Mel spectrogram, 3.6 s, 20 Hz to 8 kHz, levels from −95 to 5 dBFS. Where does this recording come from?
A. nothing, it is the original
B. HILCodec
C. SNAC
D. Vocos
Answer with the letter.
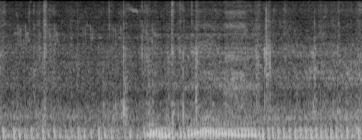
D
